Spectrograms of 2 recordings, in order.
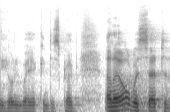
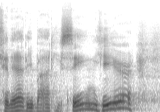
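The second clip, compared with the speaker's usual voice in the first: slow put-on Chicago accent, calling out; 3 semitones higher, 4 dB quieter than usual. Retell how a Father came out of the sacristy door and asked the crew, imitating a Chicago accent. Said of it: "in his Chicago accent".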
